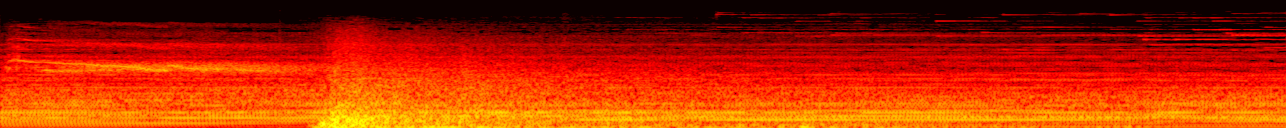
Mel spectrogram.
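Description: Eerie soundtrack music: steady held tones with chimes and a high tone sliding down at the start. About one and a half seconds in comes a sudden loud low hit that rings on.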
